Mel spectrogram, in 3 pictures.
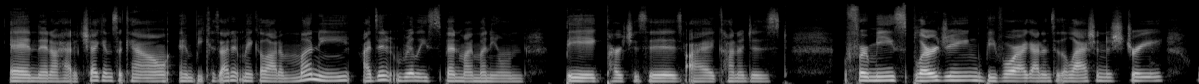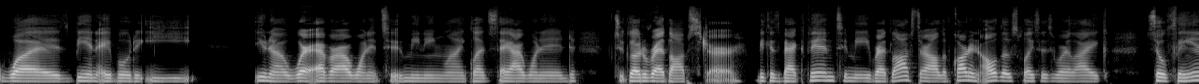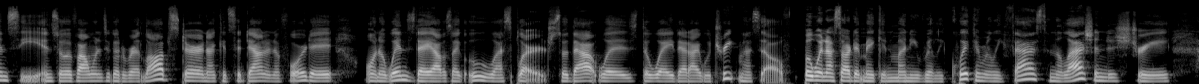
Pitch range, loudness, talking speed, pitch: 145-170 Hz, -22 LUFS, 215 wpm, 155 Hz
